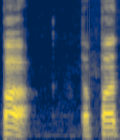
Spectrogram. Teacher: हवा भी कम निकल रही है और कंपन भी कम हो रहा है, इसलिए ये क्या है? अघोष है और अल्प प्राण है।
